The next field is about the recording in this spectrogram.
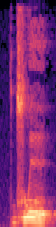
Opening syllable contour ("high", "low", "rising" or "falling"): falling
